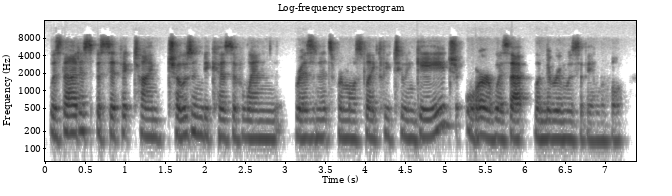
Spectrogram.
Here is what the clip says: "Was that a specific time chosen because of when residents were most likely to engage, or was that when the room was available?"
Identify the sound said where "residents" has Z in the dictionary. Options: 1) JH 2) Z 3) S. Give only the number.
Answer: 2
